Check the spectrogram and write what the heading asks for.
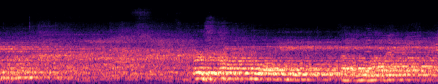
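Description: Spectators' voices calling out in long, drawn-out shouts in a large sports hall, with a louder call starting about two seconds in.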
